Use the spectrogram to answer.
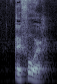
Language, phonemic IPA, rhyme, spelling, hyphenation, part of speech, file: Dutch, /œy̯ˈfoːr/, -oːr, eufoor, eu‧foor, adjective, Nl-eufoor.ogg
- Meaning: euphoric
